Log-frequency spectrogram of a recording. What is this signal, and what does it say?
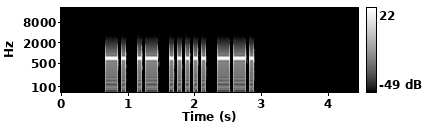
Morse code, heard as a keyed tone, about 20 wpm, 700 Hz. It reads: NA5G
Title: Call Signs Repeated 3x - 20wpm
